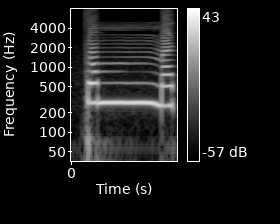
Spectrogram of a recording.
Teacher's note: ہم اسے زبان کے سر اور اوپر والے دانتوں کے اندرونی کناروں سے ادا کریں گے. میم پہ تشدید ہے. 2 حرف کے برابر ہمیں میم کو پڑھنا ہے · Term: حرف الثا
